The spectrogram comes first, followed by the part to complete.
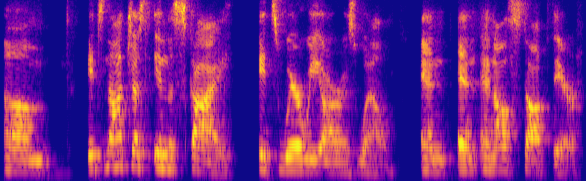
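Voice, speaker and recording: A woman's voice: mid-range voice, measured pace. A woman born in Jamaica and raised in Canada, a law school dean answering on a video panel in a reflective, candid way with many "you know" fillers.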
